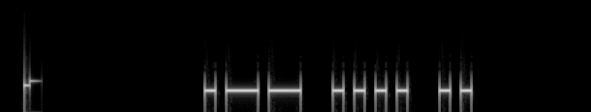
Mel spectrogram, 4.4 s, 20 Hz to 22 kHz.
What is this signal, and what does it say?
Morse code, heard as a keyed tone, about 15 wpm, 690 Hz. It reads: WHI
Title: Top Three Letter Combinations in Words 15wpm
